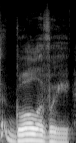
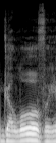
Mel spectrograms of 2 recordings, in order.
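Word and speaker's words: головы: 23, galava becomes golavy. Okay, so there's one, right? 3 syllables. We expect the stress to jump back, but it could be galovy, at least in theory. Golavy is more likely, and that's what it is.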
